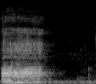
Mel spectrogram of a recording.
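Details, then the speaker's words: A dog makes brief, loud snorting, grunting noises during sharp inward breaths instead of expiring, a respiratory reflex: reverse sneezing. "C'est ce qu'on appelle le reverse sneezing et je vais t'expliquer comment réagir. Le reverse sneezing, c'est juste un réflexe respiratoire."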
